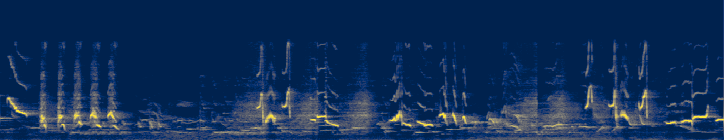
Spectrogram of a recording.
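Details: Oriental magpie-robin song played as a lure for singing: a rapid series of repeated sharp chirps opens, followed by jumbled whistles, buzzy notes and slurred phrases, with a low murmur in the background.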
